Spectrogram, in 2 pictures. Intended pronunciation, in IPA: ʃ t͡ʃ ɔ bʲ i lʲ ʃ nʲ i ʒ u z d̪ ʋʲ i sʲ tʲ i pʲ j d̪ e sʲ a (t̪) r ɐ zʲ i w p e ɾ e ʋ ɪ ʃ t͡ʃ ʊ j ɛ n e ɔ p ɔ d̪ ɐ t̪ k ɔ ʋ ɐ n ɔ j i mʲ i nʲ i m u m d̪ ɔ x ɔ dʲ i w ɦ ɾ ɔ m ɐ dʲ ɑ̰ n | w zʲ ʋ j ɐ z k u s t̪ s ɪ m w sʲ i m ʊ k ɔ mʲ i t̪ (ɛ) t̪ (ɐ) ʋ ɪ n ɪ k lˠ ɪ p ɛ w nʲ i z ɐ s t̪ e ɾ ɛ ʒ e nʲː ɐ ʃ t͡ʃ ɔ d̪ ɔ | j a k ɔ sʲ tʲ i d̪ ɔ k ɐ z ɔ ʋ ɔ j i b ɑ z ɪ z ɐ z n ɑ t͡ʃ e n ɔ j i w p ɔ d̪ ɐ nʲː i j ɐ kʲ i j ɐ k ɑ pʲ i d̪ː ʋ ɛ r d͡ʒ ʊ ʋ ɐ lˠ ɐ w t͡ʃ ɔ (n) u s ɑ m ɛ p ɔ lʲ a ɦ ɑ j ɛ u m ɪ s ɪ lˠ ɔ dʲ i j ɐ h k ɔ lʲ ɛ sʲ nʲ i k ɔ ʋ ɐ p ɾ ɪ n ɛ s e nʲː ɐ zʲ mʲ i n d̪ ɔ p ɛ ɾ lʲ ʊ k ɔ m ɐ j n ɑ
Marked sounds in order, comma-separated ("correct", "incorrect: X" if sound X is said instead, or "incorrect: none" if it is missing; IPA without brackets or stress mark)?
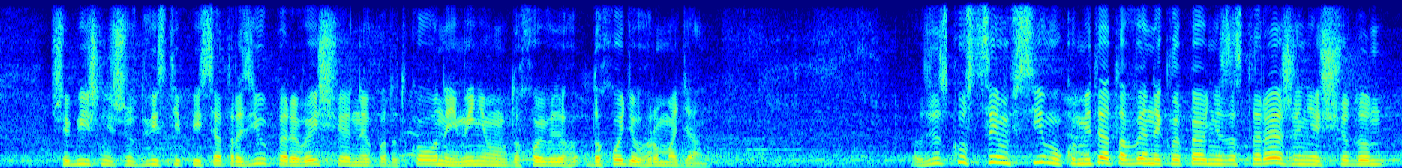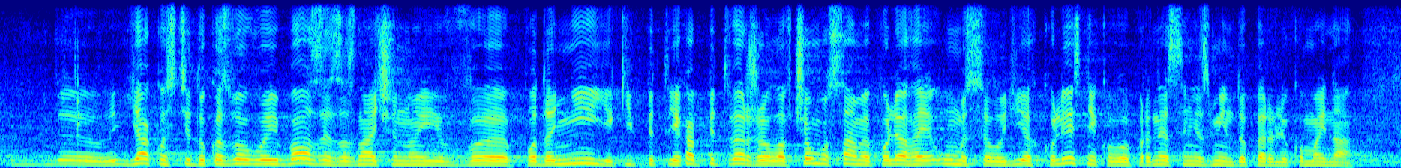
correct, correct, correct, incorrect: m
